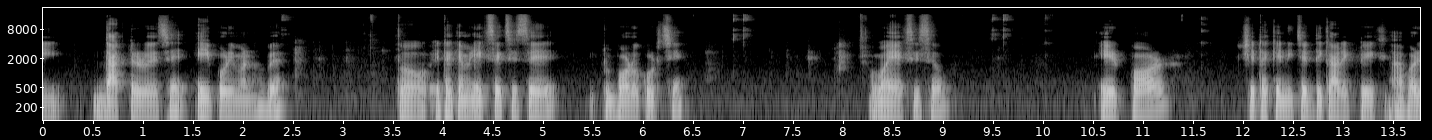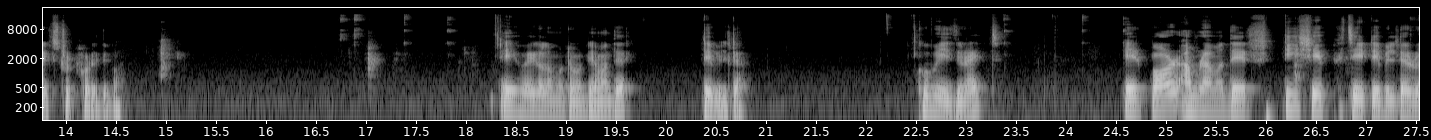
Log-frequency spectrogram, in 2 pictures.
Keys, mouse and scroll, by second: 10.1-12.2 middle drag, 12.2 KP_1, 17.4-18.1 middle drag, 18.1 alt+z, 18.5 middle drag, 18.9-21.6 middle drag, 23.7-24.2 scroll down 3, 24.2-27.5 middle drag.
